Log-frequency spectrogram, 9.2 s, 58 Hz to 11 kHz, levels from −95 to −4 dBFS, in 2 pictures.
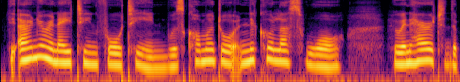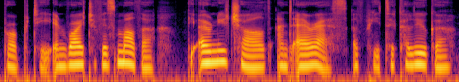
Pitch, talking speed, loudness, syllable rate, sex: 190 Hz, 170 wpm, -19 LUFS, 5.7 syllables/s, female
